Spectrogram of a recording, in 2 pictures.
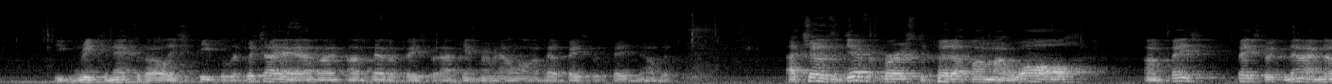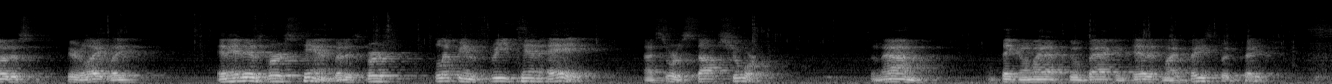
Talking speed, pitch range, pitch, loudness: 180 wpm, 100-130 Hz, 115 Hz, -23 LUFS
